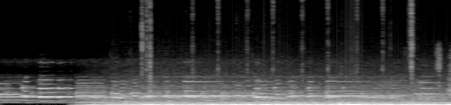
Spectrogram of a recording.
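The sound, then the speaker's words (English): A car driving down a highway gives a steady, loud low rumble of road and engine noise, with faint, regular ticking over the drone. “I'm driving down the highway as we speak”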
